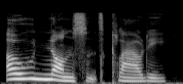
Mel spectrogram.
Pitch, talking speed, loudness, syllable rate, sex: 190 Hz, 100 wpm, -14 LUFS, 4.0 syllables/s, female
